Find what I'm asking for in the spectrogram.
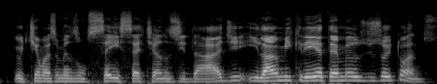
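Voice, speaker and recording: This is a man speaking with a southern Brazilian accent. The recording is very clean, with a silent background. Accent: gaúcho accent, noticeable. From Brazil, rural Rio Grande do Sul (Santa Cruz do Sul). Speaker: former military man. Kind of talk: interview.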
